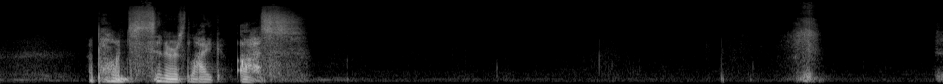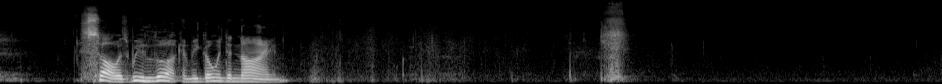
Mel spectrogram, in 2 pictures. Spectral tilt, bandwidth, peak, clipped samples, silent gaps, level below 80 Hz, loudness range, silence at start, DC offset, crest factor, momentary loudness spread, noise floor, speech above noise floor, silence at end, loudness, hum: -5.5 dB/octave; 18.5 kHz; 0 dBFS; under 0.1%; none; -74 dBFS; 24 LU; 0.9 s; under 0.1%; 24 dB; 28 LU; -63 dBFS; 45 dB; 3.15 s; -19 LUFS; none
